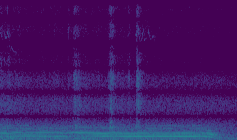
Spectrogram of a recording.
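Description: A steady tonal hum holds for about four seconds, then slides down in pitch and fades. This is an abnormal fridge hum of unknown cause.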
